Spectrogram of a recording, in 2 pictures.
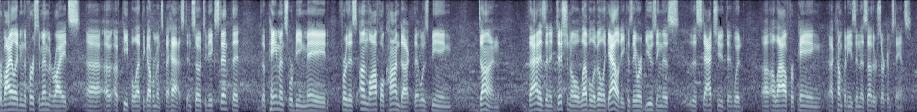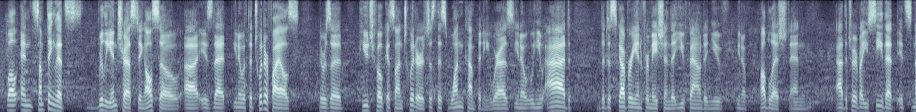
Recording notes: At the Conservative Political Action Conference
